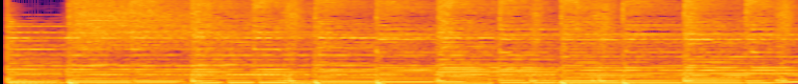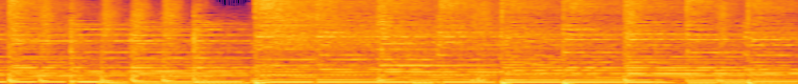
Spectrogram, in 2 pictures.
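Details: Dense band music with steady bass, drums and bright guitar chords plays throughout, broken only by a brief drop before a loud restart.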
